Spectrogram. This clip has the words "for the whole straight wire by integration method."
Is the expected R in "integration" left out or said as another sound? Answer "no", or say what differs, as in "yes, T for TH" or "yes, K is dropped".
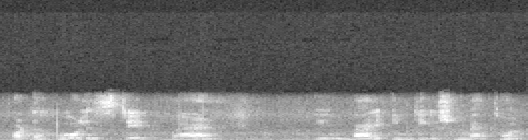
yes, R is dropped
